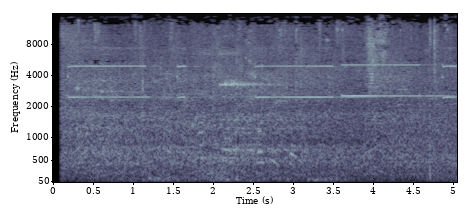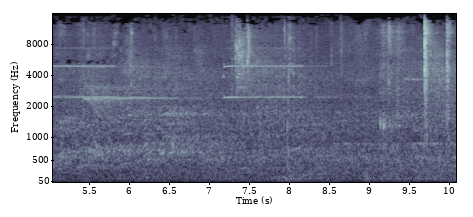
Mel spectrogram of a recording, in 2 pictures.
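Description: Electronic fencing scoring apparatus sounding a steady high beep, about a second at a time and six times over, as the fencers touch weapons to check that hits register before the bout. A sharp click comes near the end, over the noise of a reverberant hall.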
